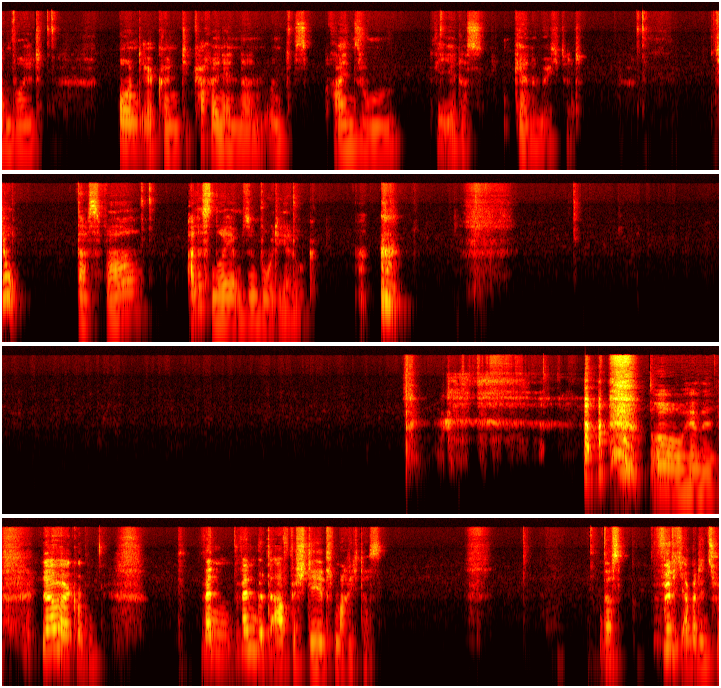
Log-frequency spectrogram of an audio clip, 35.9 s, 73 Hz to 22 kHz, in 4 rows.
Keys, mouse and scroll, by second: 0.5 click, 3.5-5.6 drag, 7.8 click, 10.6 click, 12.5-13.9 middle drag, 14.8-16.2 drag, 21.8 ctrl+scroll up 2, 23.3-23.6 ctrl+scroll up 2, 24.6-26.0 middle drag, 26.8 ctrl+scroll down 2, 28.5 ctrl+scroll up 2, 29.7-31.4 drag, 31.4-33.5 middle drag.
